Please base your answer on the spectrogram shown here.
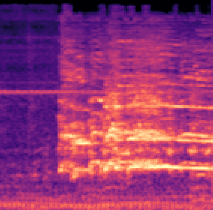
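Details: Kukuak Balenggek chicken, a native Solok rooster, crowing: after half a second of quiet, a loud, sustained, bright crow begins and holds steady to the end.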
